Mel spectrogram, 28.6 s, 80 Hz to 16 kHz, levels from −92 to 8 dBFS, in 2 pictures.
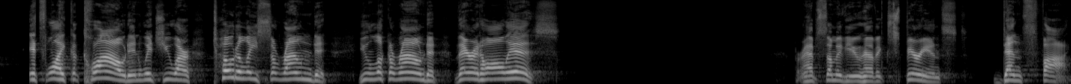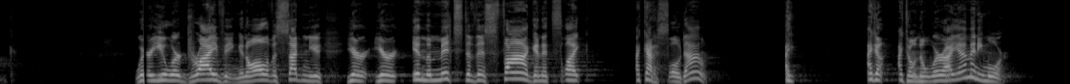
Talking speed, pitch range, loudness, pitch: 130 wpm, 190-230 Hz, -35 LUFS, 205 Hz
